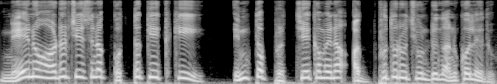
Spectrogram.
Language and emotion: Telugu, surprised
